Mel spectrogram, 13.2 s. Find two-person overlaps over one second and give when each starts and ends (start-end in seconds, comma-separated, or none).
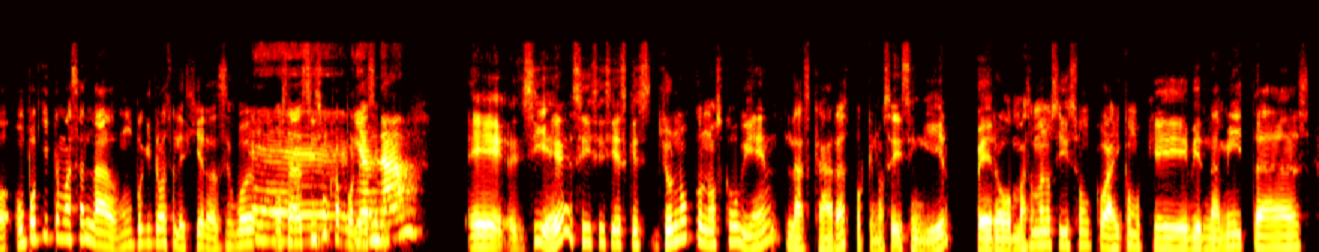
2.5-3.8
